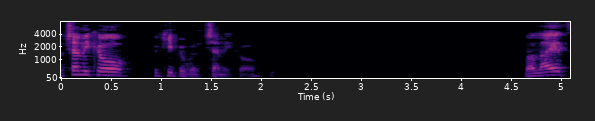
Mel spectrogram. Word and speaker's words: Chaemiko: You were pronouncing it right, said Stoker. Thanks, man. So Chaemiko, we keep it with Chaemiko. Valiant says Chaemiko.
